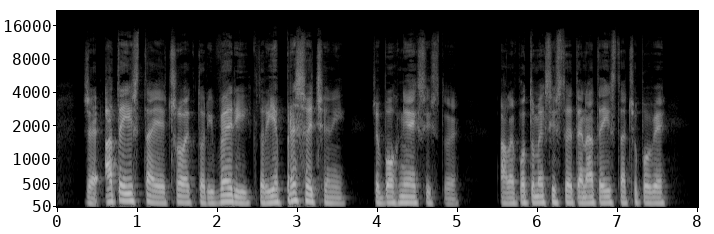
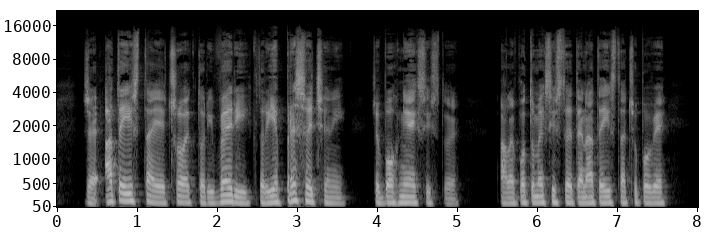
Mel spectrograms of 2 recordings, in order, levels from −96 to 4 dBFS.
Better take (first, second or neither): second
